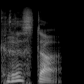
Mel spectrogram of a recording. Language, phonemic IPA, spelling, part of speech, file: German, /ˈkʁɪsta/, Christa, proper noun, De-Christa.ogg
- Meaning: a female given name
